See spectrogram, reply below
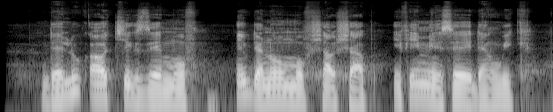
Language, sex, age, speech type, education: Nigerian Pidgin, male, 15-29, spontaneous, tertiary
